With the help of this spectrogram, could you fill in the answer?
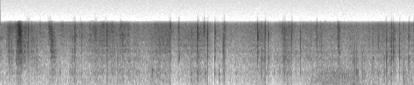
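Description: Fingertips slide over the thin glossy paper pages of an open Self magazine lying on a red bedspread, lifting and turning them. A soft, bright swishing hiss is broken by many quick crinkles and crackles. The crisp paper snaps are short and dry, with almost no low end.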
